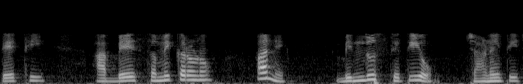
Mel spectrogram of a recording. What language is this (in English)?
Gujarati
